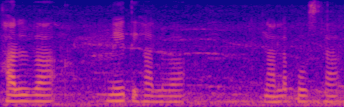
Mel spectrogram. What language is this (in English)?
Telugu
